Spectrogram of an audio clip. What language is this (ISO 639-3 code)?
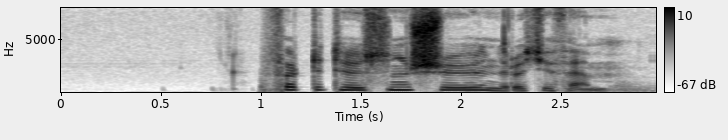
nor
